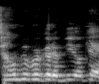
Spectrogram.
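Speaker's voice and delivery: frightened, pleading voice. Retelling what a scared stranger in the group begged: imitating a scared plea. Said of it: "He's scared".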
